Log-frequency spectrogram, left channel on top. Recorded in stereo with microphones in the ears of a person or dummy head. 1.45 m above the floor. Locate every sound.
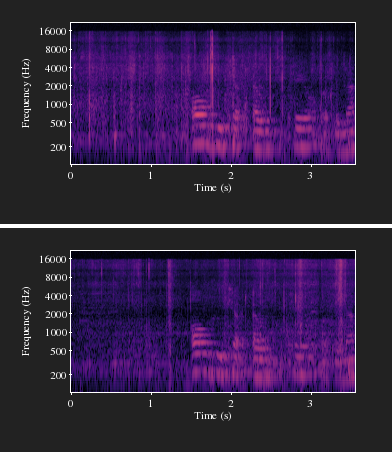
1.5 s a woman speaking: 10° right (ahead or behind), 4 m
